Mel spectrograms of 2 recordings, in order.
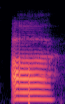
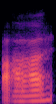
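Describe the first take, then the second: First: The vowel is said on a high pitch. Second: The vowel is said on a low pitch. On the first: "that lets you know it's high tone. So just increase the tone of your voice" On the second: "So instead of ah"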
